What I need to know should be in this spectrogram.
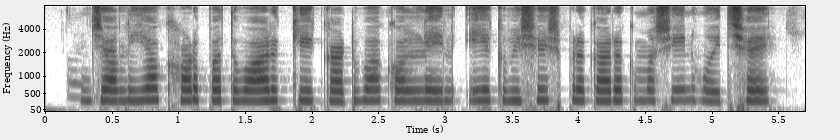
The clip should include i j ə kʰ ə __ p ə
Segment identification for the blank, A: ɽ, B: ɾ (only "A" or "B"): A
